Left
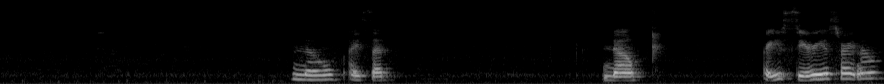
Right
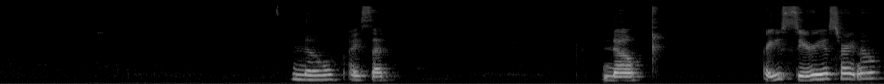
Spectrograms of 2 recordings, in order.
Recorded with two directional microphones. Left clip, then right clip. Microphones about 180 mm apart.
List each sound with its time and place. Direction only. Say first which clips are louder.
2.9 s speech: left 1 dB; 15° right (ahead or behind)
5.9 s a sound: left 1 dB; 15° right (ahead or behind)
7.6 s a woman's voice: left 1 dB; 15° right (ahead or behind)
